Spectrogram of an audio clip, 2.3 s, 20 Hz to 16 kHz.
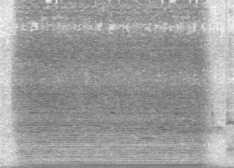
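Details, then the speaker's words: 1983 BMW 7-Series E23, not run for 2 years, ignition on: fuel pump hums steadily for about two seconds then cuts off after its relay is bypassed; it had not run with the relay fitted. "we remove the relay and made a pass through and as soon as you pass through the relay you can hear the fuel pump"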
